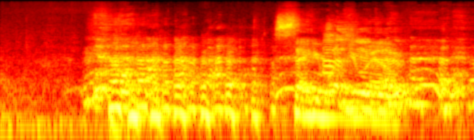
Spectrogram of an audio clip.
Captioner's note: laughing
